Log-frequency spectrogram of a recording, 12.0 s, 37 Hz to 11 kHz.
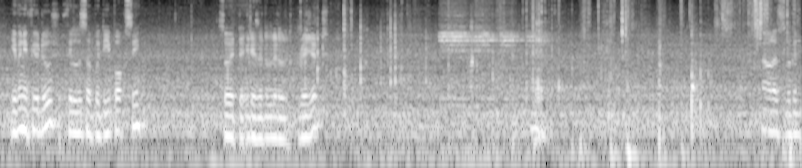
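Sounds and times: multimeter leads clicking and rubbing: 3.7s - 12.0s.

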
